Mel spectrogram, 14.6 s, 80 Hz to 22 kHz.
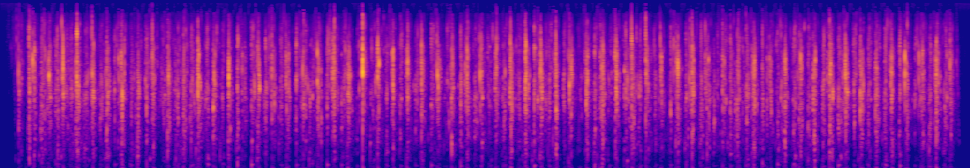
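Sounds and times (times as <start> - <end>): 
syrup bottle shaking: 0.2 - 14.5.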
